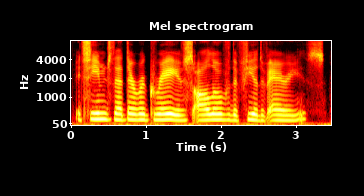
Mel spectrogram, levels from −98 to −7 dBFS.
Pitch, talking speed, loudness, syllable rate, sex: 195 Hz, 205 wpm, -16 LUFS, 5.2 syllables/s, female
